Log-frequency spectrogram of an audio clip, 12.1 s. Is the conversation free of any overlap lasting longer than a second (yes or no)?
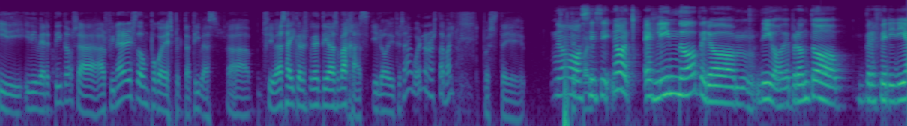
yes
